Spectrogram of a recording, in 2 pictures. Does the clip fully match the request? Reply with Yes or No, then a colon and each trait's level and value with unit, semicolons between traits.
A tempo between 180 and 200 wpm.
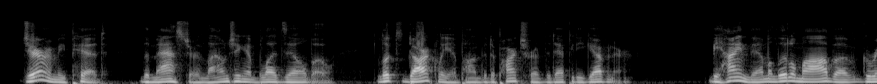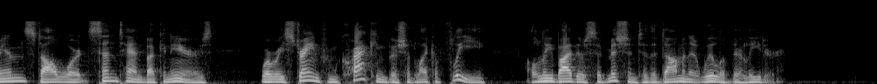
No: average, 160 wpm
